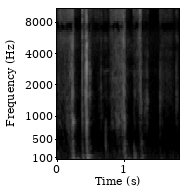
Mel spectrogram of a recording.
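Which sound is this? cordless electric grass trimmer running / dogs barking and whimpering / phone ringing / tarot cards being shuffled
tarot cards being shuffled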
